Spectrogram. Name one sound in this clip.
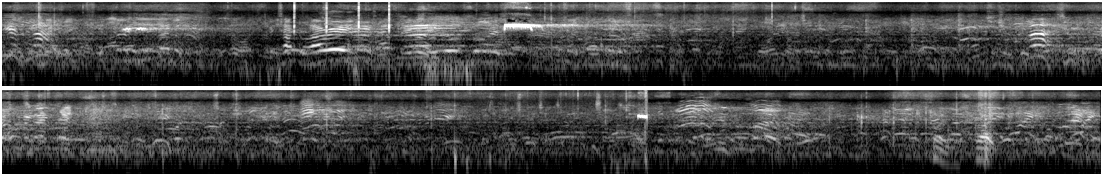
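Teenage boys shout and call to each other across an open field.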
